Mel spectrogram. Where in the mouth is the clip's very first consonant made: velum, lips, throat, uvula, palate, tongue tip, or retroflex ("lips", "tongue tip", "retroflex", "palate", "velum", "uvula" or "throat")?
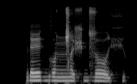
tongue tip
